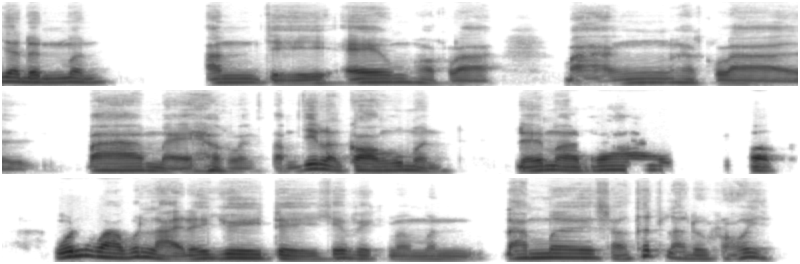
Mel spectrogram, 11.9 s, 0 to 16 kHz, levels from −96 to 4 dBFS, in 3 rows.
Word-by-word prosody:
gia 145 - +5
đình 125 -1 +2
mình, 125 -3 -1 0.5
anh 115 +1 -2
chị 95 0 -3
em, 120 0 +3
hoặc 95 -5 -8
là 85 -1 -3 0.4
bạn, 105 +8 -5
hoặc 110 -4 -9
là 90 -4 -3 0.4
ba 120 0 +2
mẹ, 110 -4 -1
hoặc 110 -5 -1
là 90 0 -6
thậm 100 - -7
chí 165 - +5
là 155 - +4
con 120 -1 +5
của 125 - +2
mình, 110 -7 -2 0.4
để 115 +3 +4
mà 130 -3 +3
ra 130 +5 +2 0.6
vợt - - +5 0.4
quýnh 180 +5 +6
qua 160 - +9
quýnh 165 -2 +3
lại - - +2
để 110 - +2
duy 125 0 +4
trì 100 -6 0
cái 135 - +3
việc 105 -4 -5
mà 95 - -6
mình 95 -1 -8
đam 130 +2 0
mê 140 -1 +3
sở 110 -5 -6
thích 205 - -2
là - - -4
được 105 -1 -4
rồi. 145 +2 -3
115 Hz, 215 wpm, -23 LUFS, 100-130 Hz, 0.6 s, qua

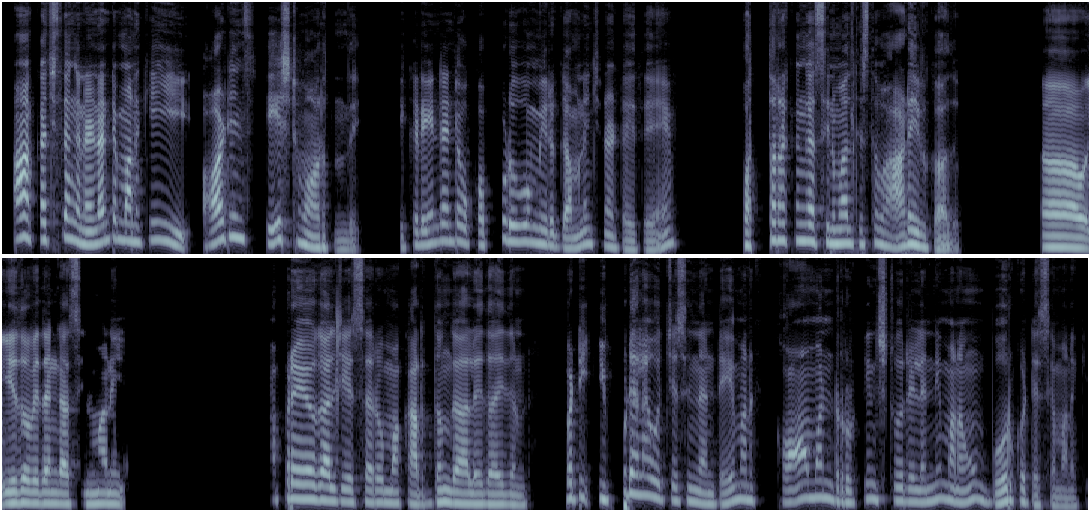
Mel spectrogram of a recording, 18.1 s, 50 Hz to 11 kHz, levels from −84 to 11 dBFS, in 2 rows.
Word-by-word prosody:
ఆ! - - +11
ఖచ్చితంగానండి. 225 -7 +4
అంటే 245 +3 -2
మనకి 220 +2 0 0.5
ఆడియన్స్ 255 +1 +3
టేస్ట్ 225 +3 +1
మారుతుంది. 115 -6 -3 0.4
ఇక్కడేంటంటే, 190 +8 -1
ఒకప్పుడు 175 +5 -3 0.2
మీరు 170 -3 0
గమనించినట్టయితే, 130 -8 -4 0.8
కొత్త - - -2
రకంగా 225 -1 +1
సినిమాలు 190 -1 +3
తీస్తే 180 +2 -3
అవి 155 - -1
ఆడేవి 165 -7 +3
కాదు. - - -3 0.8
ఆ! - - +7 0.4
ఏదో 150 - +4
విధంగా 140 -2 +3
సినిమాని 135 0 -1 1.3
ఆ - - -11
ప్రయోగాలు 190 -3 +4
చేశారు. 150 -1 -2
మాకు 140 +1 -5
అర్థం 140 +5 -2
గాలేదు 130 -1 +1
అది 130 - 0
ఇదని. 120 -2 -5 0.3
బట్ 205 +1 -1 0.2
ఇప్పుడు 185 - -2
ఎలా 245 - -1
వచ్చేసిందంటే, 160 -8 -4
మనకి 180 -1 -5 0.2
కామన్ 200 +6 0
రొటీన్ 165 +6 -6
స్టోరీలన్నీ 165 +1 -4
మనం 150 -1 -2 0.2
బోర్ 155 +5 0
కొట్టేసాయి 120 -7 -7
మనకి. 105 +3 -13
170 Hz, 140 wpm, -24 LUFS, 140-195 Hz, 1.3 s, ఆ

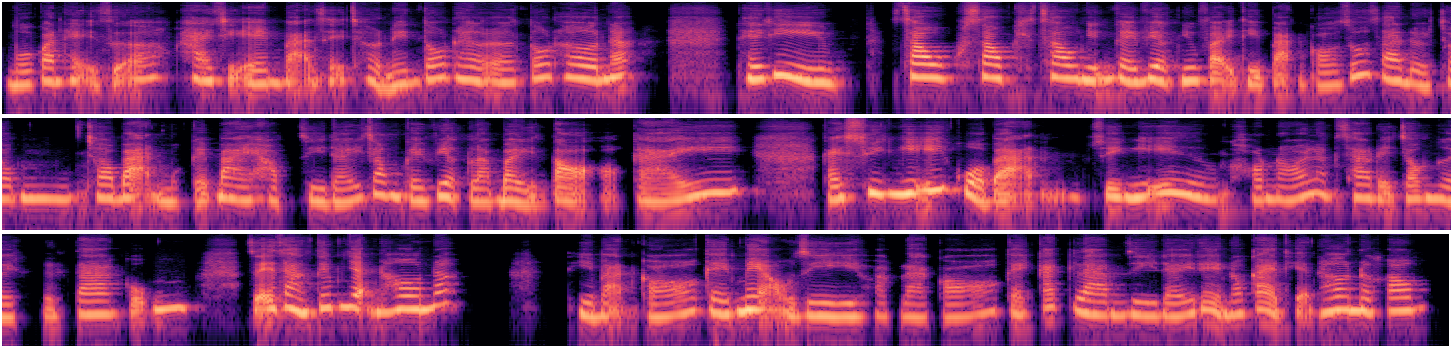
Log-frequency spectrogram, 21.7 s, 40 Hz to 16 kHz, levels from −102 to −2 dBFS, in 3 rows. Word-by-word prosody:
mối 190 -1 -4
quan 230 +1 0
hệ 245 -2 -4
giữa 280 +2 -3
hai 255 -3 -1
chị - - -3
em 210 +1 -2
bạn 225 - -3
sẽ 245 +1 -5
trở 255 -3 -4
nên 195 +7 -3
tốt 265 +3 -1
hơ 255 -2 +2
ơ, 220 - -2
tốt 280 +2 -1
hơn 265 -4 +3
nhá. 280 - +2 0.5
Thế 260 -2 +4
thì 260 -9 +6 0.4
sau 285 -2 +6
sau 280 -2 +4 0.2
sau 280 -4 +3
những 255 +1 +2
cái 245 -4 +3
việc 245 -1 +2
như 240 - +3
vậy - - 0
thì - - -2
bạn - - -4
có 180 0 -6
rút 320 - -1
ra 250 -3 +1
được 200 -5 -3
cho 210 +3 -5 0.4
cho 225 -3 0
bạn 225 -2 +1
một 180 - -7
cái - - -4
bài 215 -3 +1
học 190 -1 -7
gì 185 -2 -4
đấy 180 +3 -4
trong 255 -3 0
cái 195 -4 -2
việc 230 -1 0
là 180 - -2
bày 185 -1 -1
tỏ - - +2 0.2
cái 270 - 0 0.4
cái 200 - +1
suy 285 +5 +4
nghĩ 290 +6 +6
của - - +4
bạn, 255 -2 0
suy 235 - 0
nghĩ 265 +6 +3 0.2
khó 200 - -7
nói 210 +4 -3
làm 275 -3 -3
sao 230 -3 -3
để - - -4
cho - - -2
người 205 -5 -2
người - - -8
ta 220 0 -1
cũng - - -5 0.5
dễ - - +5
dàng 290 -6 +4
tiếp 310 +1 +2
nhận 315 -5 +3
hơn 285 +3 +4
á? 365 +4 -2 0.6
Thì 205 -4 -1
bạn 200 - -3
có 200 +7 -3
cái 230 -3 0
mẹo 275 +4 +4
gì, 195 -1 -1
hoặc 195 0 -13
là 185 -1 -5
có 190 +8 -7
cái - - -5
cách 160 - -5
làm 210 -3 0
gì 205 -2 -3
đấy 200 +1 -3
để - - 0
nó 220 0 -3
cải 240 - 0
thiện 270 +4 -7
hơn 270 +3 +3
được 265 - +4
không? 265 +2 +1
240 Hz, 255 wpm, -24 LUFS, 205-270 Hz, 0.6 s, thì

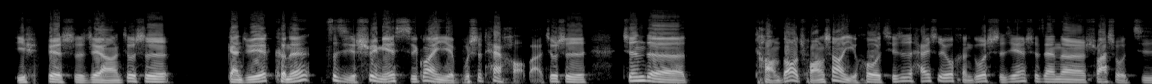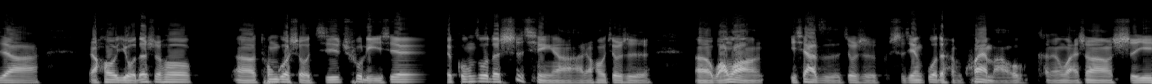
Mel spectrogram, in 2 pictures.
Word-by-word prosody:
的 105 +1 +3 0.2
确 110 - +6
是 105 -2 -2
这 110 +1 +4
样， 95 -1 +4
就 140 +8 +2
是， 130 -3 +4 0.5
感 110 -1 +5
觉 120 +8 +6
可 - - +1
能 210 +2 +5 0.2
自 195 - -1
己 110 -10 -1
睡 180 - +4
眠 135 +4 +4
习 125 -3 -3
惯 170 -10 +3
也 90 -4 +2
不 85 - -8
是 - - -1
太 - - +2
好 - - -7
吧。 - - -6
就 140 - +1
是 115 -5 +2 0.3
真 175 +1 +3
的 105 - +4 0.7
躺 - - 0
到 - - +3
床 - - 0
上 - - +2
以 - - -1
后， 110 - +1
其 130 +5 -6
实 160 +2 -3
还 155 0 -2
是 160 - -4
有 155 +1 +2
很 90 - -7
多 140 +4 0
时 110 -7 -5
间 140 +5 -1
是 140 - -7
在 120 -2 0
那 115 -2 +2
儿 105 - 0
刷 - - 0
手 - - -5
机 100 0 -5
啊。 95 0 -1 0.5
然 - - -1
后 110 -2 +1
有 100 -3 +1
的 115 - +2
时 115 0 -3
候， 110 -1 0 0.4
呃， 95 -2 0
通 115 0 -2
过 120 -2 +2
手 85 - -1
机 105 +6 -3
处 - - -5
理 90 -3 -1
一 - - -3
些 115 +2 -1 0.3
工 125 0 -3
作 140 0 0
的 120 -2 +1
事 - - -2
情 85 -5 -2
啊。 85 0 -4
然 85 0 -6
后 100 -1 -3
就 100 +1 -1
是， 90 -1 -5 0.4
呃， 85 -1 +1
往 90 +6 +3
往 85 -6 +3 0.3
一 - - -4
下 - - +2
子 85 -2 -9
就 100 +3 -2
是 85 -2 -8
时 90 - -9
间 100 0 0
过 110 +2 -2
得 100 - +1
很 85 - -12
快 120 +5 +1
嘛。 80 -2 -5
我 85 0 -7
可 95 - -14
能 90 +1 -6
晚 85 -2 -2
上 95 -2 0
11 100 +1 +1
105 Hz, 245 characters per minute, -23 LUFS, 95-120 Hz, 0.7 s, 确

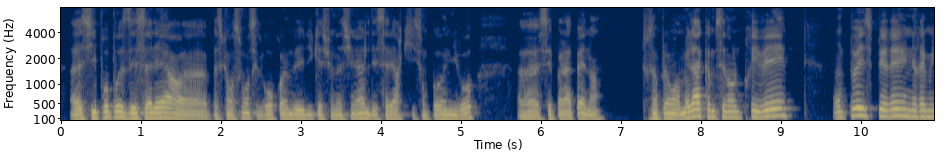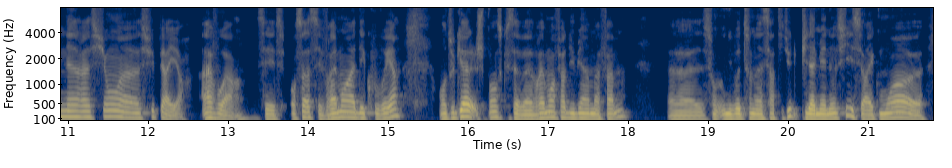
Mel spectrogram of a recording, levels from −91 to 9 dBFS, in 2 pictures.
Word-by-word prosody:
heu, 110 0 +3
s'ils 140 +7 +1
proposent 140 0 +2
des 125 +1 +5
salaires 130 0 +3
heu 100 -2 0
parce 105 -2 -7
qu'en 110 +4 -2
ce 105 - -8
moment, 125 -1 0
c'est 125 - -9
le 100 - -6
gros 110 +2 0
problèmes 110 0 -1
de 110 - 0
l'éducation 105 0 -2
nationale, 115 +4 0
des 100 -3 -2
salaires 105 +2 -3
qui 105 -2 -16
sont 95 +2 -7
pas 110 +5 -4
au 110 0 +2
niveau, 110 +6 0 0.5
heu, 95 0 0
c'est 90 +3 -4
pas 100 +2 -3
la 100 0 +1
peine 120 -4 0
hein. 100 +1 -5 0.5
Tout 115 - -18
simplement. 120 +1 +2
Mais 125 +3 +5
là, 175 +1 +6
comme 165 -3 0
c'est 155 - -2
dans 145 0 +1
le 140 - -2
privé, 170 +6 +2 0.5
on 140 +2 -2
peut 185 +9 +2
espérer 180 -1 +3
une 165 -1 +1
rémunération, 155 0 0
heu, 130 -2 -1
supérieure, 125 - -6
à 135 +4 0
voir 110 -10 -2
hein. 90 +2 -11
C'est 110 +1 -3
c'est 105 - -20
pour 115 - -6
ça, 140 +5 -1
c'est 135 -6 -7
vraiment 125 +8 +1
à 135 - +2
découvrir. 130 +5 -1 0.5
En 120 - 0
tout 130 - -3
cas, 160 +3 +5
je - - -11
pense 145 -1 -3
que - - -25
ça 115 +1 0
va 105 0 +2
vraiment 130 +6 +1
faire 135 +2 -2
du 125 -2 0
bien 125 0 +2
à - - +1
ma 115 -2 +2
femme, 125 +9 -4 0.5
heu, 95 0 -2
son 110 +5 -6
au 110 - -3
niveau 115 +1 +4
de 110 - -8
son 120 -1 +1
incertitude, 115 +9 -3
puis 125 - -3
la 115 - +7
mienne 115 0 +4
aussi. 125 +9 -1
C'est 120 - -4
vrai 105 -1 0
que 105 - -4
moi, 125 -5 +2
120 Hz, 240 wpm, -23 LUFS, 105-140 Hz, 0.5 s, la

